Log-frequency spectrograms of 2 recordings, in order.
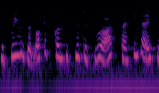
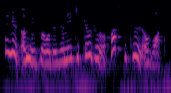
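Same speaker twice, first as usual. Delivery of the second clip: ordinary delivery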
